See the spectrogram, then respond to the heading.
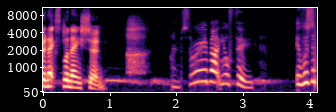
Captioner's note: sighing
